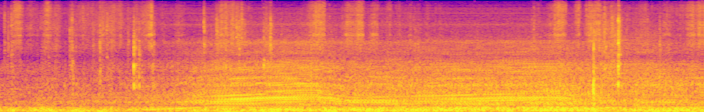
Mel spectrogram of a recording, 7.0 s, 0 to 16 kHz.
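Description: A BMW 730d accelerating in sport mode, its engine note rising in pitch as revs climb, then dropping briefly at a gear change before pulling up again, heard from inside over steady road rumble.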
